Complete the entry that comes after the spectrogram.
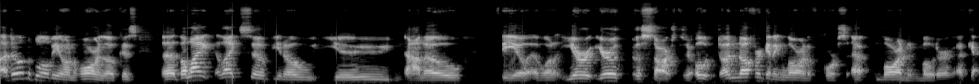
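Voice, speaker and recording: A man's voice: mid-range voice, pushed and bright, low-quality recording. A man chatting casually as an interviewed amateur voice actor, rambling and hesitant, often correcting himself as he goes.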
